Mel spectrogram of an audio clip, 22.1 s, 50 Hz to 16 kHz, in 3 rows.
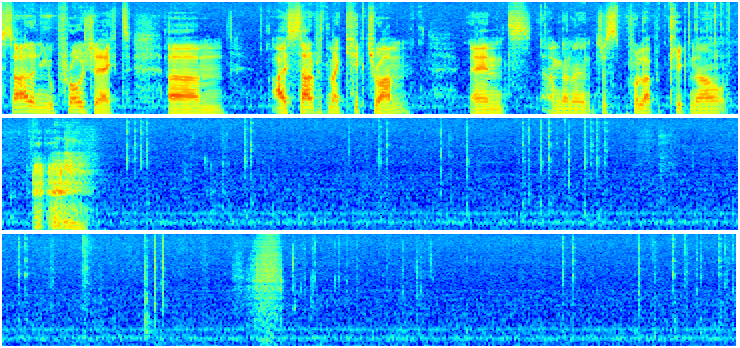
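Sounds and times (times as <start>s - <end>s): low steady hum: 0.0s - 22.0s
keyboard and mouse clicks: 8.6s - 10.0s, 11.1s - 13.5s, 14.9s - 15.1s, 16.1s - 16.4s, 17.6s - 19.1s, 20.3s - 22.0s.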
